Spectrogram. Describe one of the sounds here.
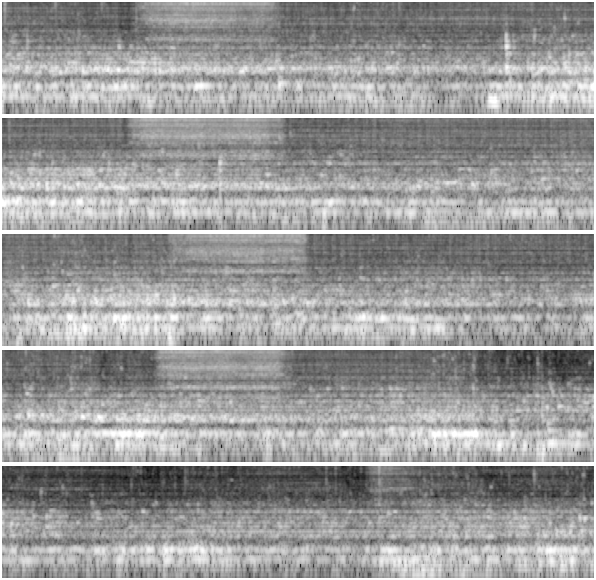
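Air bubbles gush out in loud hissing bursts every few seconds.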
